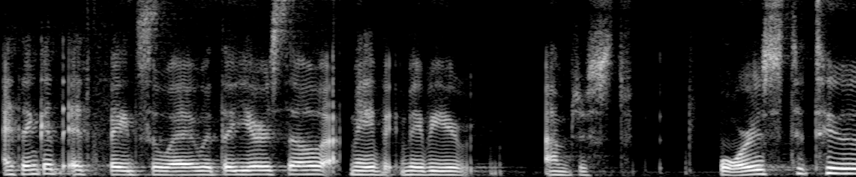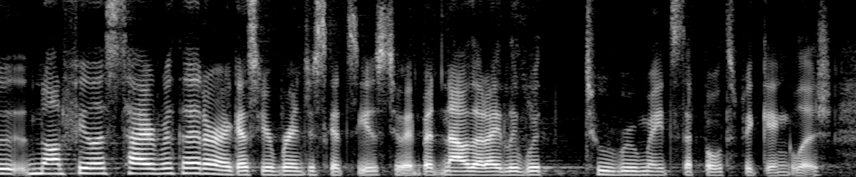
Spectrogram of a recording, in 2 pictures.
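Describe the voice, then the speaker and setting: A woman speaks in a Spanish accent with a fairly low pitch. She keeps a moderate pace and ordinary pitch variation. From El Salvador. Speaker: university student. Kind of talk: casual chat.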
